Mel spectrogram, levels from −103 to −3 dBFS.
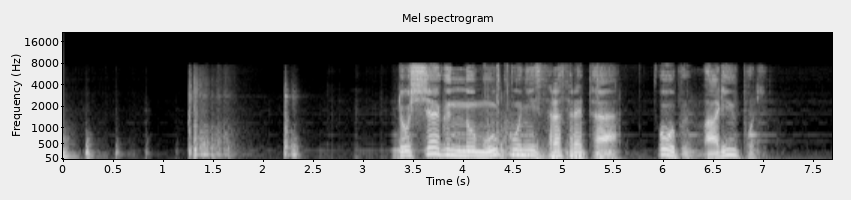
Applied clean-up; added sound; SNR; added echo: neural mask model RNNoise.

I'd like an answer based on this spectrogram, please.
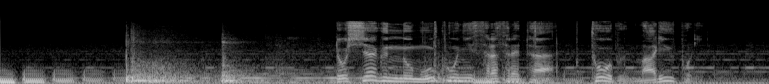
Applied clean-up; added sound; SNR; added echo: none; Engine; 12 dB; none.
